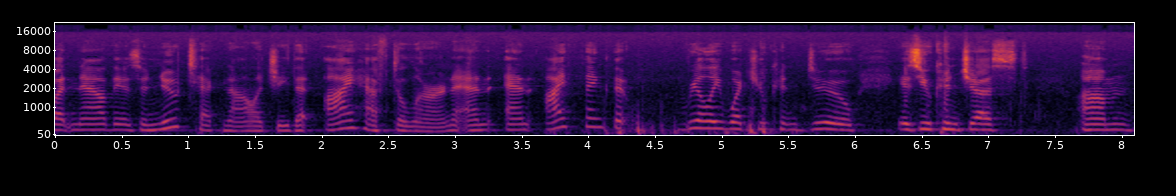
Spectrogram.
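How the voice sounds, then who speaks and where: A woman's medium-pitched, unremarkable speaking voice at a moderate pace, with ordinary pitch variation. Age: 60s. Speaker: audience member, newspaper founder and CEO. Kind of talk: conference audience discussion.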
